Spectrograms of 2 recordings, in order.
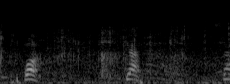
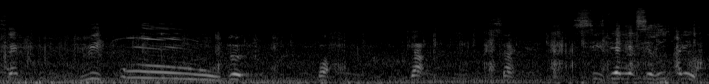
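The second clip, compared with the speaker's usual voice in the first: counting workout reps; 4 semitones higher, 7 dB quieter, slower than usual. Real, not acted.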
